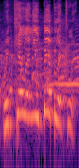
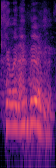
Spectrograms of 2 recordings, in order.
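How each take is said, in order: First: Higher-pitched emphatic verdict; emphatic punchline. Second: Much softer echo of the punchline; hushed repeat. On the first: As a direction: declare it high and firm to the crowd. Punchline delivered out to the crowd. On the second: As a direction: drop the volume right down. Punchline repeated low to himself. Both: Real, not acted.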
